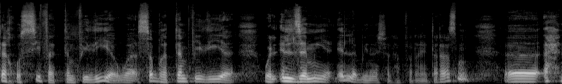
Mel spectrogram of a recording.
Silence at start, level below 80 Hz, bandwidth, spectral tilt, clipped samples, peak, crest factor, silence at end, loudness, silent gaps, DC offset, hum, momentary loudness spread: 0 s; -64 dBFS; 19.5 kHz; -4.5 dB/octave; under 0.1%; -8 dBFS; 18 dB; 0 s; -25 LUFS; none; under 0.1%; none; 17 LU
